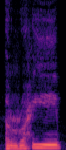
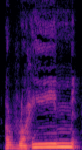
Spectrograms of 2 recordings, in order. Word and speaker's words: الرحيم: An example of that is Ar-Rahib, Ar-Rahib, almost not pronouncing the meme here. And the right way of pronouncing it here is الرحيم Ar-Rahim. So even if we stop at the M of Ar-Rahim, the meme should be expressed, and the reason is that it's a bit loose.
